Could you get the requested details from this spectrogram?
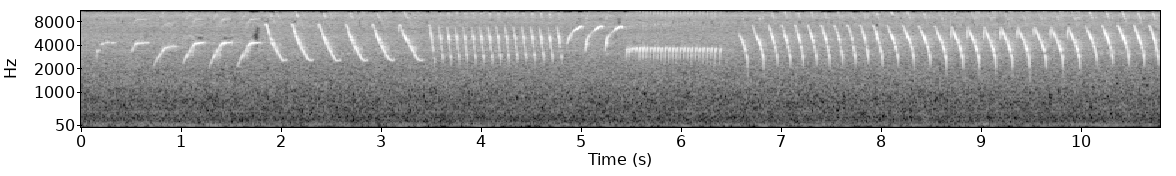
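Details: Belgian canary warming up in song: rapid series of high descending sweeps, a fast buzzy trill near the middle, then a steady pure whistled note held about a second before quick repeated sweeps resume.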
